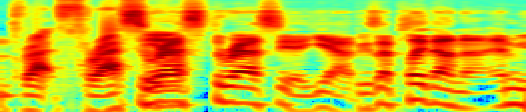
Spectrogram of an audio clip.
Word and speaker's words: Thracia: I was all the way back with Tharsia 776. Sorry, I pronounced that weird, but Thracia.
